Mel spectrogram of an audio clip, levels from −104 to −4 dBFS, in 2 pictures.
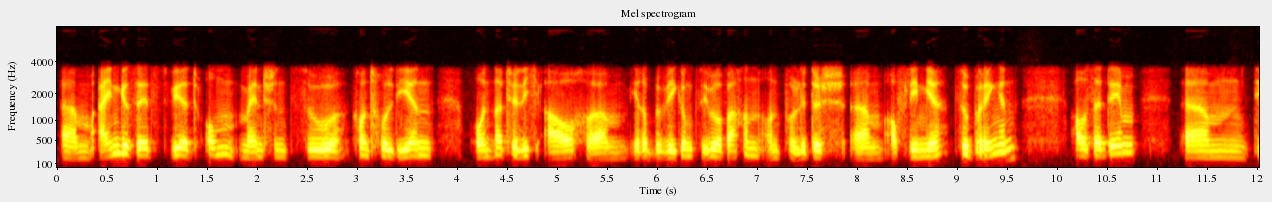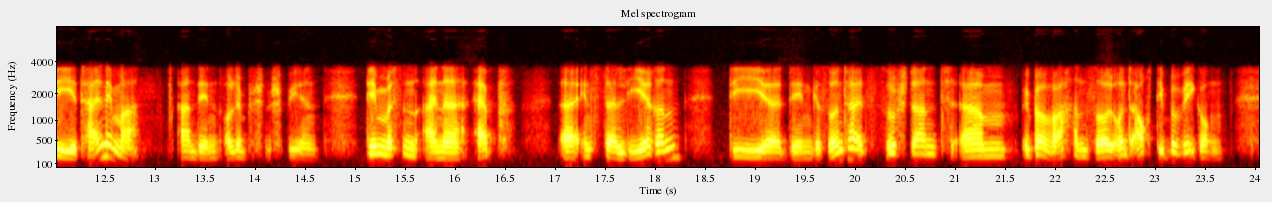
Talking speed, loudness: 115 wpm, -23 LUFS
